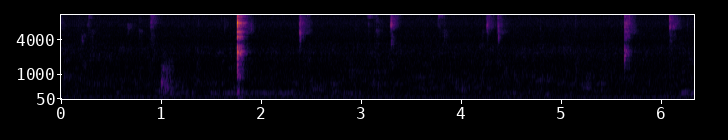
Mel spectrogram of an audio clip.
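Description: Spoons and forks clicking and clinking against plates while eating, a scattering of irregular clicks with the sharpest about two seconds in.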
